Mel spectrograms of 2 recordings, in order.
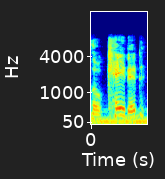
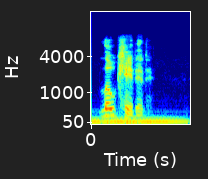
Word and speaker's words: located: next step is located the stress is at the very beginning instead of located it's located located located very nice okay very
